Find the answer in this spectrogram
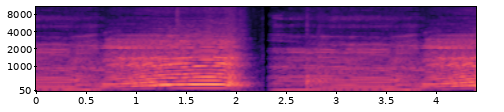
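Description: A cow mooing: one long call that rises in pitch and breaks off about two seconds in, then the same call starting again.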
